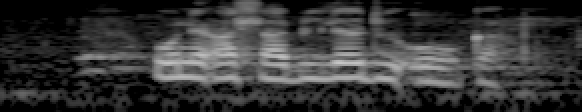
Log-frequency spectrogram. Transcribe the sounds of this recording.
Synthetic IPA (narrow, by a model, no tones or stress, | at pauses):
ʊnɛʔaɬabilediʔʊːkʼa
